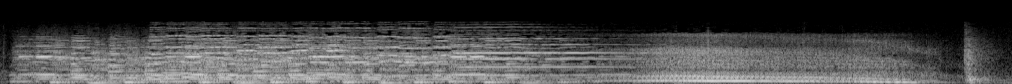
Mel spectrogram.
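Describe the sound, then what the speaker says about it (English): An old radio-drama car engine turning over and revving, then pulling away with a steady, rising drone that swells and fades before cutting off with a final click. "Start the car, Miss Brooks."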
